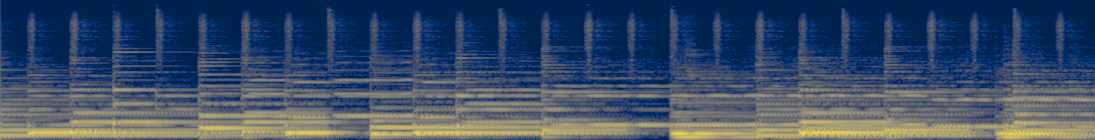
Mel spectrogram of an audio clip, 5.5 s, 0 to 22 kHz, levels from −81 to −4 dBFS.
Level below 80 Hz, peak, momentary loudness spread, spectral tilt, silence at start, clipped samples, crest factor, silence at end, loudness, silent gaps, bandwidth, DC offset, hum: -62 dBFS; -4 dBFS; 7 LU; -8 dB/octave; 0 s; under 0.1%; 14 dB; 0 s; -20 LUFS; none; 15 kHz; under 0.1%; none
